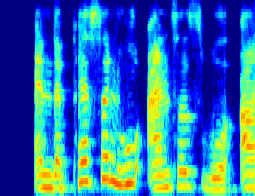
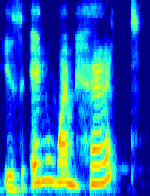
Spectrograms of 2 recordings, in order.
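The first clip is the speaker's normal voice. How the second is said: "Is anyone hurt?" higher with a rise on "anyone"; worried question; 6 semitones higher, 4 dB quieter than usual. Shown as a demonstration. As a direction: ask anxiously, voice going up. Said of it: "in a worried way".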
